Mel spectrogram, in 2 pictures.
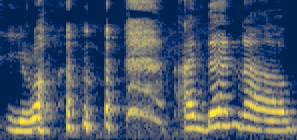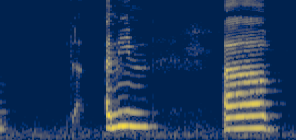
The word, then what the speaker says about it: Iran: to my students to pronounce Iran the right way and not Iran and so step one pronounce pronunciation I always say like repeat after me it's Iran and then I mean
